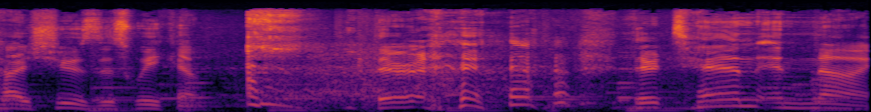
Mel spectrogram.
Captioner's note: laughter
